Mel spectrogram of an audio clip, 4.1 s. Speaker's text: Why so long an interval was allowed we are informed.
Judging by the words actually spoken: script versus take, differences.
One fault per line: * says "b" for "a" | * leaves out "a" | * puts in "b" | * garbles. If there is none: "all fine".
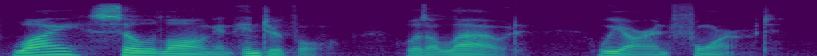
all fine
